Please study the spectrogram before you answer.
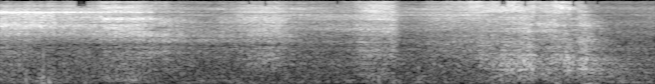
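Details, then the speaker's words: Truck after re-piping the differential lock air feed under the dashboard: loud, steady high-pitched hiss with no engine under it as an air line blew off a fitting not screwed down to crush the olive; air alarm triggered. "So, as you can see and here, air alarm popped off. And you know why? Because I've forgotten to tighten that."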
